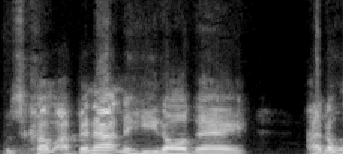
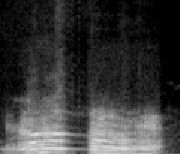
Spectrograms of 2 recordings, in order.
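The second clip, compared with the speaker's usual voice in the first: high growl into a louder smash; frustrated outburst; 5 semitones higher, 5 dB louder, much slower than usual. Retold or imitated. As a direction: act out snapping from piled-up frustration. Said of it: "So it was just like".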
